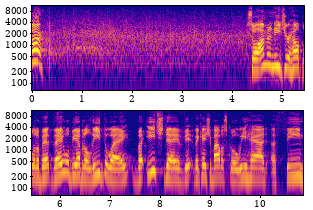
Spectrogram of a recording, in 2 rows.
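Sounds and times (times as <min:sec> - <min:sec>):
audience applause for children: 0:00.0 - 0:04.4
speech: 0:04.3 - 0:10.8.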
